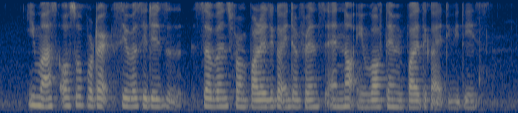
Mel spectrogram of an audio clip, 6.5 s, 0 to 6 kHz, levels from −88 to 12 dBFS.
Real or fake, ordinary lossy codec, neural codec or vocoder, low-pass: real; none; none; 5.4 kHz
